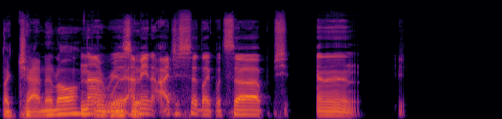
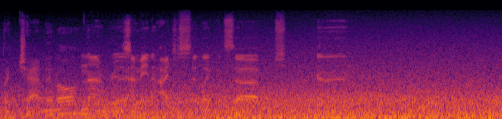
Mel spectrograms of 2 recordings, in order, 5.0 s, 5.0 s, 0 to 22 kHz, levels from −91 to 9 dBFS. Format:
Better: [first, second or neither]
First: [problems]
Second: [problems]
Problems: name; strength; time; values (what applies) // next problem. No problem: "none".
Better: first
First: none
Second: wind noise on the microphone; heavy; as loud as the speech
